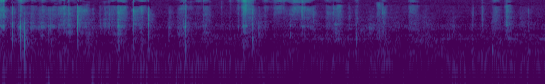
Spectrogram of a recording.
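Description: Near silence, with faint scattered clicks and crinkles of kinesiology tape and its paper backing being handled and peeled.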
